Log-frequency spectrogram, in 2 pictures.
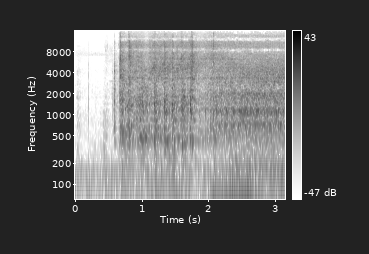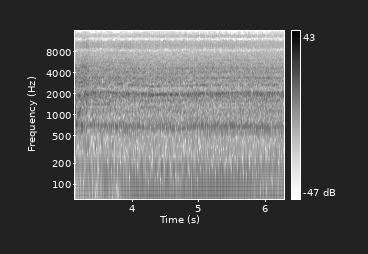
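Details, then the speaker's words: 2010 Chevy Traverse after cleaning the power steering reservoir and topping up with full synthetic fluid: engine starts and idles with a faint steady high whine, much reduced but still present from the power steering pump. "Okay, guys, I just topped it off. The noises went down quite a bit. It still got some whine to it."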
